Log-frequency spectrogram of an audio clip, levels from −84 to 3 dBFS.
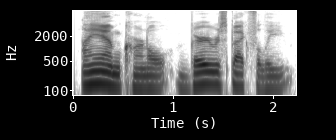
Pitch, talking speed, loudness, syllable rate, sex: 125 Hz, 135 wpm, -15 LUFS, 5.6 syllables/s, male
